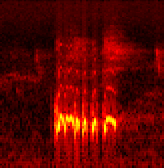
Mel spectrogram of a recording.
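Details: A single rapid, rolling phrase from a local zebra dove calling a rival, five or six quick bubbling coo notes ending in a slightly drawn-out final note, over a quiet background.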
